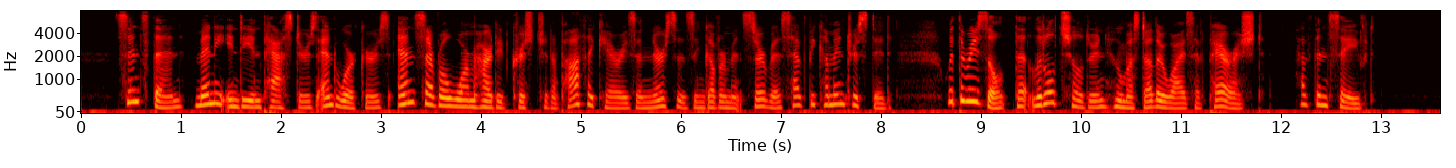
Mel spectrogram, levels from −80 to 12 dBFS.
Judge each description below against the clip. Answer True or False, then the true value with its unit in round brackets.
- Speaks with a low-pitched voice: False (190 Hz)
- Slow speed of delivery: False (155 wpm)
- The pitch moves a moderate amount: False (6.7 semitones)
